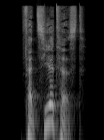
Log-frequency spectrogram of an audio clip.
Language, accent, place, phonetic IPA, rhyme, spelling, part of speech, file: German, Germany, Berlin, [fɛɐ̯ˈt͡siːɐ̯təst], -iːɐ̯təst, verziertest, verb, De-verziertest.ogg
- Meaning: inflection of verzieren: 1. second-person singular preterite 2. second-person singular subjunctive II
